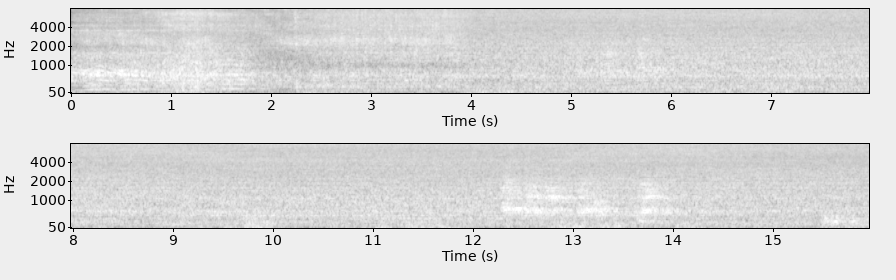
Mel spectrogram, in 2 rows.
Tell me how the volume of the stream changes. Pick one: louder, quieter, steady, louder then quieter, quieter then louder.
steady.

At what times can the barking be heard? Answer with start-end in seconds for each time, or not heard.
5.3-6.0, 12.2-14.0.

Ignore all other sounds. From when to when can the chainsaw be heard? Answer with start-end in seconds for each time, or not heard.
0.0-1.8.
